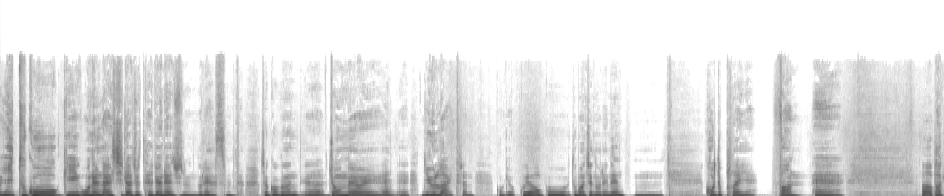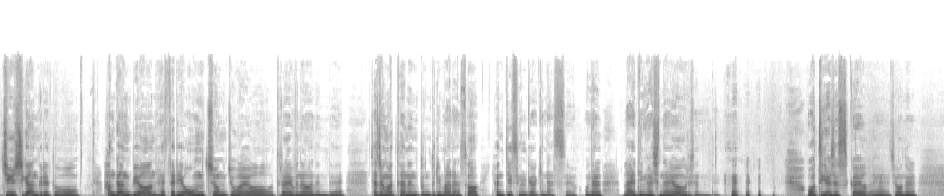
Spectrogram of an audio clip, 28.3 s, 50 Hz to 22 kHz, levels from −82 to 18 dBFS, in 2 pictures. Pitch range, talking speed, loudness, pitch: 95-140 Hz, 285 characters per minute, -20 LUFS, 115 Hz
